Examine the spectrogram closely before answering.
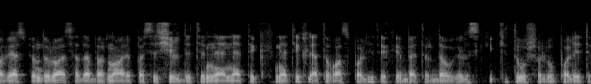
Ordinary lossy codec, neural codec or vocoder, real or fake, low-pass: MP3, 32 kbps; none; real; 7.2 kHz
